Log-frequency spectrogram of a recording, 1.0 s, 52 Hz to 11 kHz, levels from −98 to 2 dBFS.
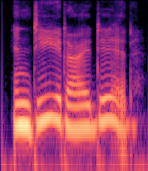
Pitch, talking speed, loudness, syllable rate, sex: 225 Hz, 180 wpm, -15 LUFS, 5.0 syllables/s, female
